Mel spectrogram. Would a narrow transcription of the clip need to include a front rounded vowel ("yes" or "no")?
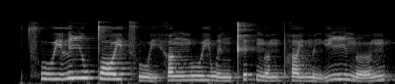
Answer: no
